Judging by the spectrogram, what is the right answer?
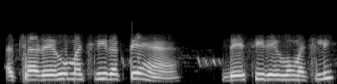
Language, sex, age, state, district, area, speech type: Urdu, female, 45-60, Bihar, Supaul, rural, conversation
